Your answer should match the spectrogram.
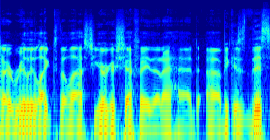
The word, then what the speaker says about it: Yirgacheffe: Antonio what's brewing Ethiopia Yirgacheffe or Yirgacheffe a as it's normally actually supposed to be pronounced I've learned so you're give chef is how people say it in the United States but everywhere else in the world it's called Yirgacheffe a so I'm gonna add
